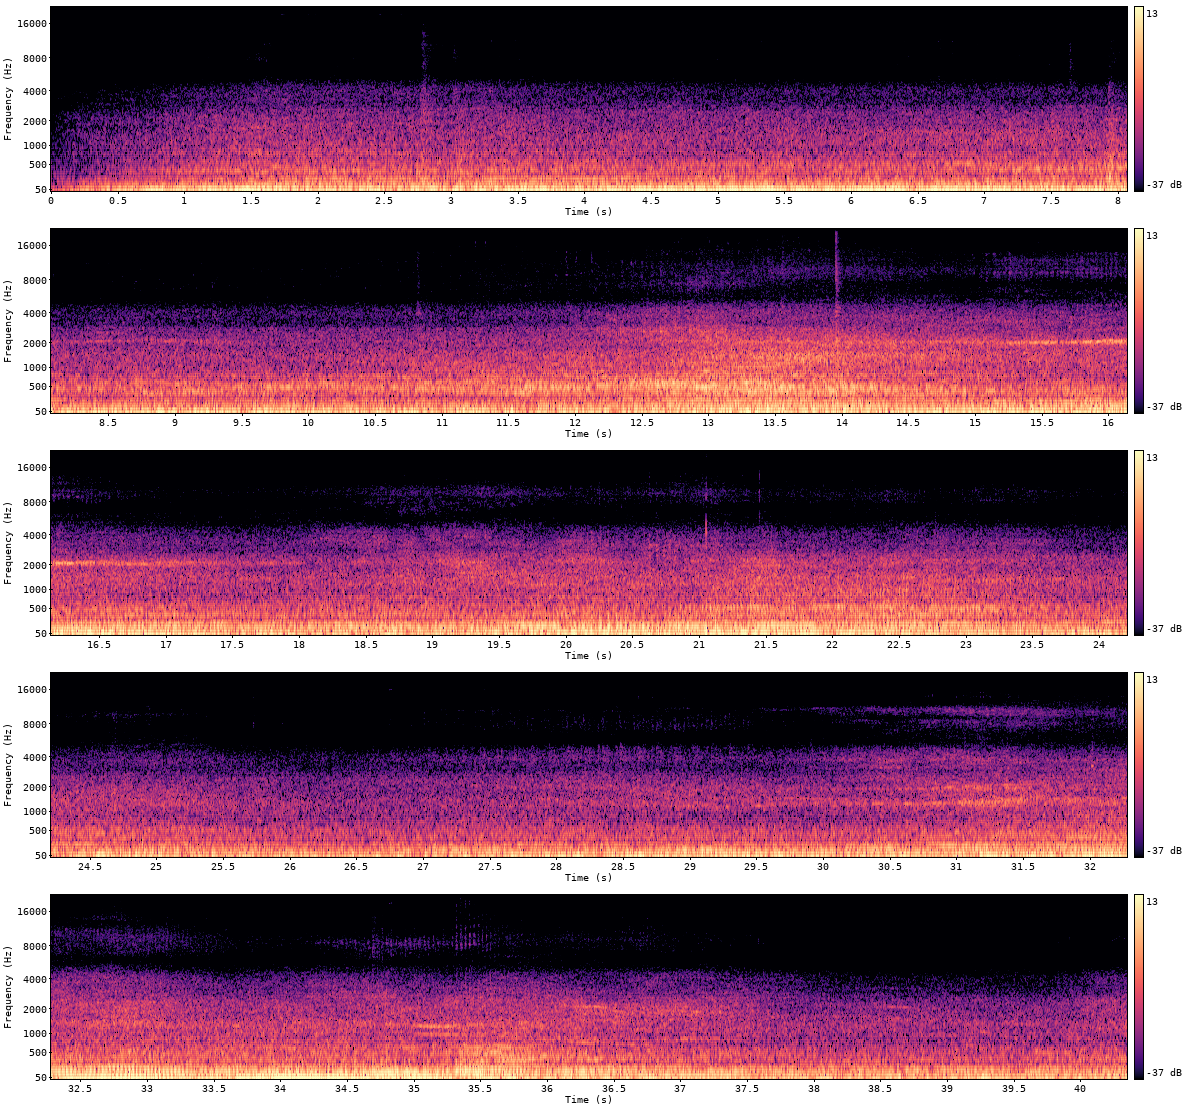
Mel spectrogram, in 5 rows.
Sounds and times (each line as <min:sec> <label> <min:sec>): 0:00.0 Traffic Sound 0:40.3
0:00.0 Walking in the street 0:40.3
